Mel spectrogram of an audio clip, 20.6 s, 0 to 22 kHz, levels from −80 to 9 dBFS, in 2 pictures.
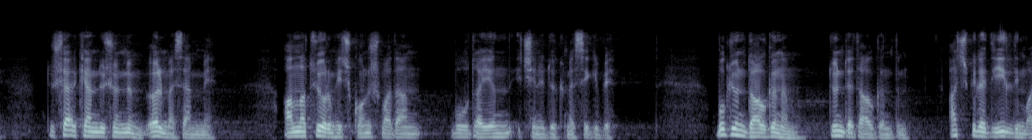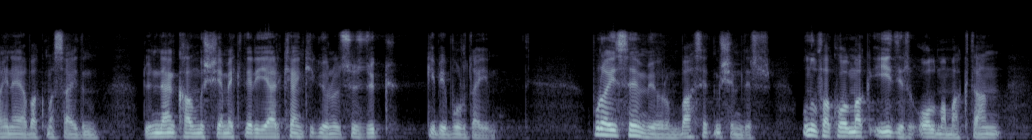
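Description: Two bursts of packet loss hit the call, where consecutive packets never arrived in time and the receiver papered over each gap by extending the last sound and fading it down. From 7.99 to 8.10 s, just before "dün de dalgındım", about 60 ms of speech is replaced by this dwindling continuation. From 13.93 to 14.01 s, between "kalmış yemekleri yerkenki" and "gibi buradayım", it happens again. Each time the speech resumes with a short stretch skipped, inside a band limited near 8 kHz, consistent with Opus at around 32 kbps.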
